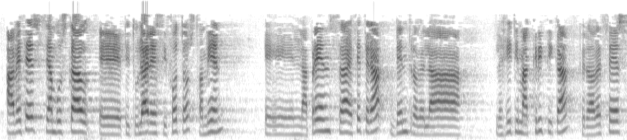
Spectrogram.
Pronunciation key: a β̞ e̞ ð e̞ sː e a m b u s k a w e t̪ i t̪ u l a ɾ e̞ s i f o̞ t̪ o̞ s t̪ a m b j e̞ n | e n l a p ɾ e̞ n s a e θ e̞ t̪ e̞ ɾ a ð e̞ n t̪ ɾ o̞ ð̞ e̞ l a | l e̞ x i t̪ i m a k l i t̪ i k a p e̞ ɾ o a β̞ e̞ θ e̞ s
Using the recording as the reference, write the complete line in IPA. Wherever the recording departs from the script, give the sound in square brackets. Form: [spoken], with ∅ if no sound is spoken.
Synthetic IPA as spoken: a β̞ e̞ [θ] e̞ sː e a m b u s k a w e t̪ i t̪ u l a ɾ e̞ s i f o̞ t̪ o̞ s t̪ a m b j e̞ n | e n l a p ɾ e̞ n s a e θ e̞ t̪ e̞ ɾ a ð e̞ n t̪ ɾ o̞ ð̞ e̞ l a | l e̞ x i t̪ i m a k [ɾ] i t̪ i k a p e̞ ɾ o a β̞ e̞ θ e̞ s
